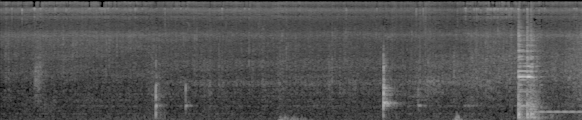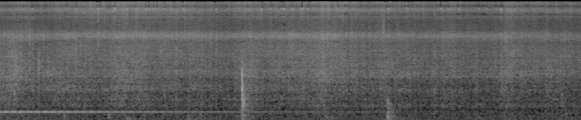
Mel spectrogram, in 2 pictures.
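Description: Seasoned ground beef sizzles steadily in a pan, a soft continuous frying hiss punctuated by occasional clicks and utensil knocks, one louder clatter midway followed by a lingering tone, with no talking.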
